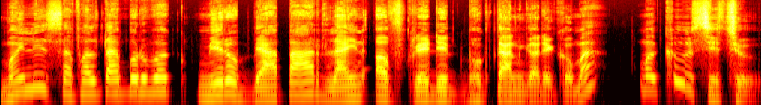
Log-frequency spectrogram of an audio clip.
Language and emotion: Nepali, happy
